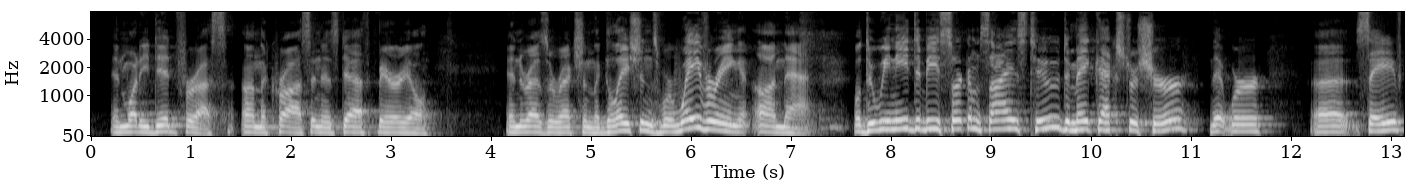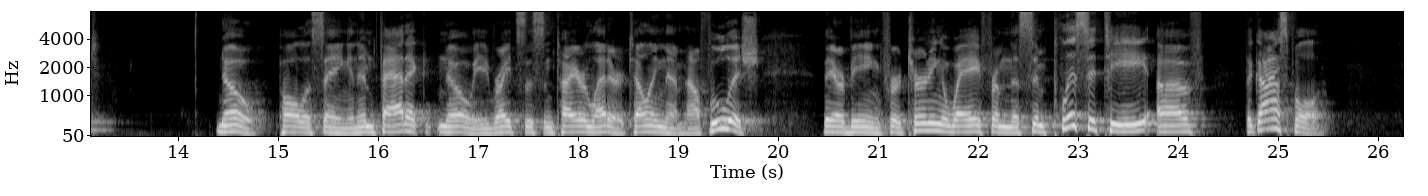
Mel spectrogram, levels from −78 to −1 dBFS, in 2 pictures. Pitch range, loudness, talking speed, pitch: 130-175 Hz, -19 LUFS, 150 wpm, 145 Hz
